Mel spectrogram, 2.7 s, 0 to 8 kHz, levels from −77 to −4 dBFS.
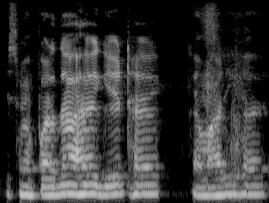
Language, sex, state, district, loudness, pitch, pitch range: Hindi, male, Bihar, Gaya, -25 LUFS, 135 Hz, 125-135 Hz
